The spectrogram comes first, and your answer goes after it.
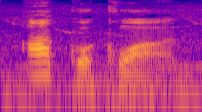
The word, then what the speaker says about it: Occoquan: That's correct, Occoquan. The correct pronunciation, well, I don't know.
